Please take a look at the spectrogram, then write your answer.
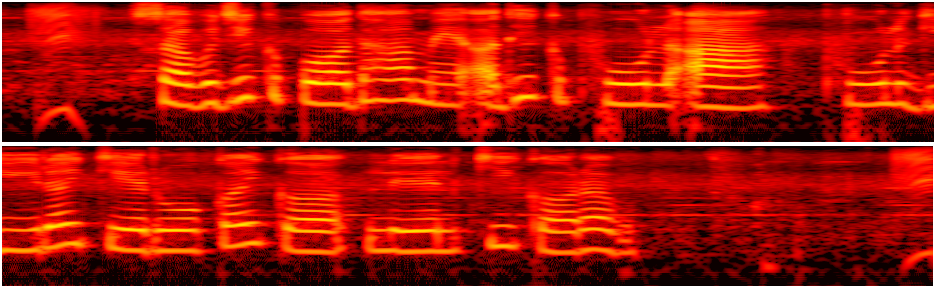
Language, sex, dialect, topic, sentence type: Maithili, male, Southern/Standard, agriculture, question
